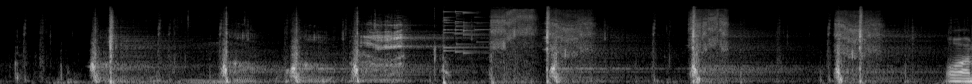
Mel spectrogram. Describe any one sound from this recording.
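A sword strikes a creature with sharp hits.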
